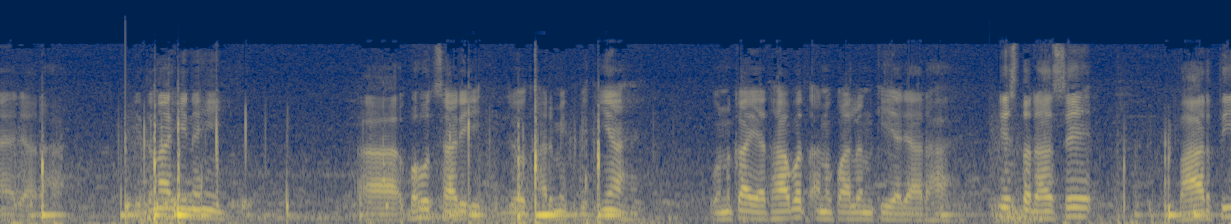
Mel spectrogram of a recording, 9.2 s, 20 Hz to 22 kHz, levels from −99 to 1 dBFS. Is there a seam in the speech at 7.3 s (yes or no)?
yes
